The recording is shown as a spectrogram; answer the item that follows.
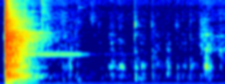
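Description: An auctioneer's gavel strikes the rostrum once: a single sharp knock with a brief ringing tail. It knocks the lot down as sold.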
